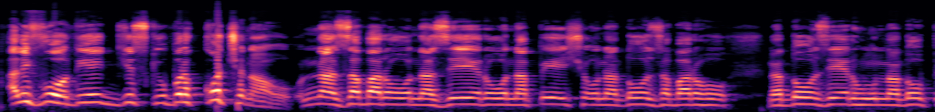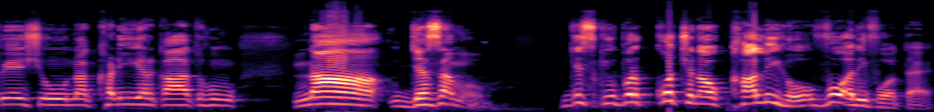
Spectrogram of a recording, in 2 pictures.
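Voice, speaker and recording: A male Quran teacher explaining a reading lesson patiently, repeating each rule and sounding out letters slowly. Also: sits high, fairly bright tone.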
